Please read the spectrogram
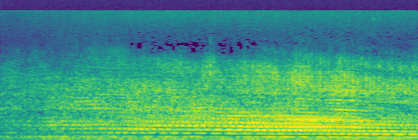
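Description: Propeller airplane fly-by sound effect. A droning engine swells in, is loudest about three seconds in, then dips slightly in pitch as it passes.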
